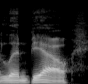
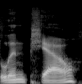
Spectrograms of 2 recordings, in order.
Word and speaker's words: Lin Biao: And it's also can be pronounced Lin Piao. So if I get it wrong or you've heard both, I'm talking about the same guy. So I think the P is like more traditional, whereas if you like go for the B, that's more like modern Chinese. Like the communists prefer the B and Taiwan prefers the P.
